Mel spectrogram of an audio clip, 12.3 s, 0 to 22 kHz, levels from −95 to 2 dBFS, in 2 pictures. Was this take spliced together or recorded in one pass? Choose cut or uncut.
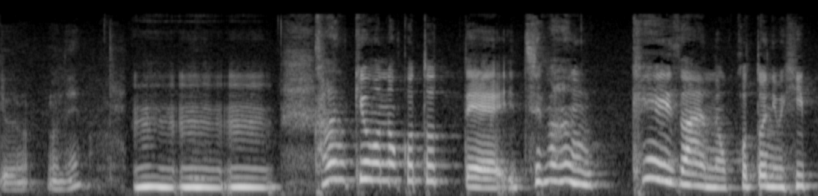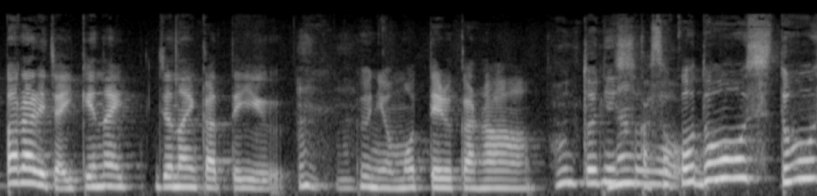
cut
